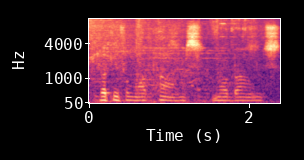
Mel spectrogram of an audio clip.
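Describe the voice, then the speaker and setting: Audible room echo colors the sound. Noticeable background noise is present as well. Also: man. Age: 70s. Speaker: poet. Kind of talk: poetry reading; interview talk. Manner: halting, hesitant.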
